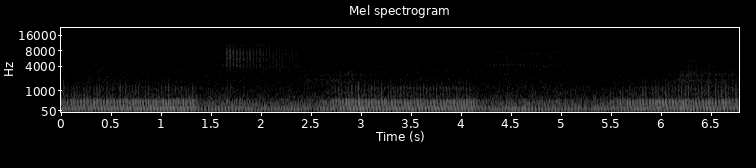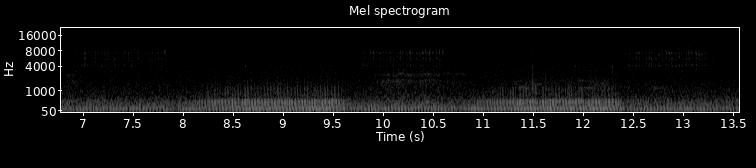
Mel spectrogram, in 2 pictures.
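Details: Cat at home during the morning routine, purring steadily: a throaty low rumble rising and falling with each breath, around six cycles, with light breathy hiss on the in-breaths.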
